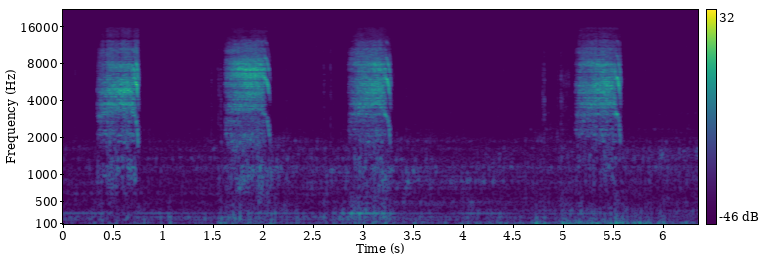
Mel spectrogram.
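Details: Nest-camera barn owls, Ottawa National Wildlife Refuge near Oak Harbor, Ohio; male drops off food while the female shares it with the newly hatched owlet. Four long, harsh, airy screeches, evenly loud, with quiet gaps.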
